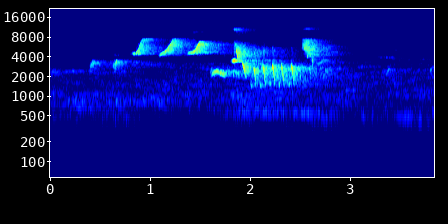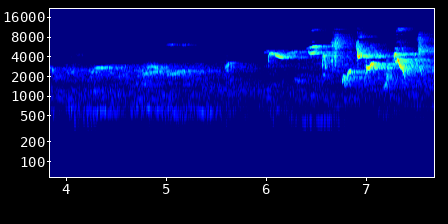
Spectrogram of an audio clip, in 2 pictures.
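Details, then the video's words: Nightingale singing: a series of rising whistled notes repeated in quick succession, then a loud rapid rattling trill, a quieter warbling passage, and a second burst of sharp varied phrases at the end. "Cantec de privighetoare - Nightingale's song"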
